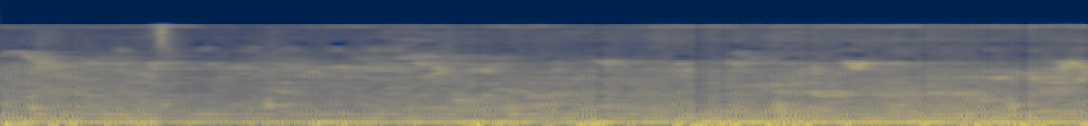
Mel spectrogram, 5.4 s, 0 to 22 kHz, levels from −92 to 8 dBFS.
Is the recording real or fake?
fake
